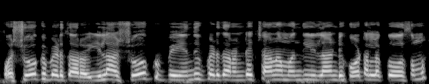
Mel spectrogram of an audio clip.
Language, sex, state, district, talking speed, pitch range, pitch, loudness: Telugu, male, Andhra Pradesh, Anantapur, 225 wpm, 210-250 Hz, 215 Hz, -13 LUFS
